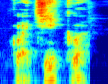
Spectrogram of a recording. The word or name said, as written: Qaciq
